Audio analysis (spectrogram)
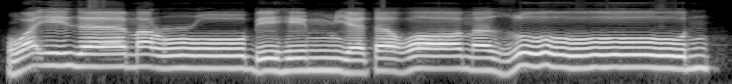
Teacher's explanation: میم ساکن کے بعد یا ہے اظہار شفوی ہوگا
